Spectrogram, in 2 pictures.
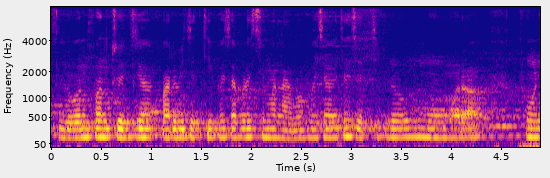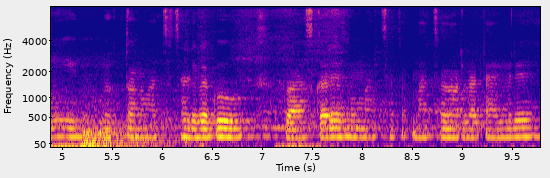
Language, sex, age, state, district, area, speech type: Odia, male, 18-30, Odisha, Puri, urban, spontaneous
